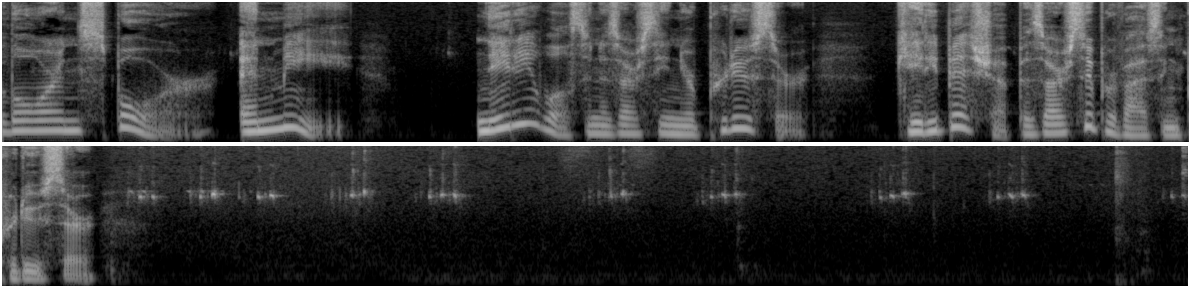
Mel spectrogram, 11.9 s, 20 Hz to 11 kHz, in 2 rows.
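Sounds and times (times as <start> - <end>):
speech: 0.0 - 6.7
crickets chirping loudly: 6.5 - 11.8.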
